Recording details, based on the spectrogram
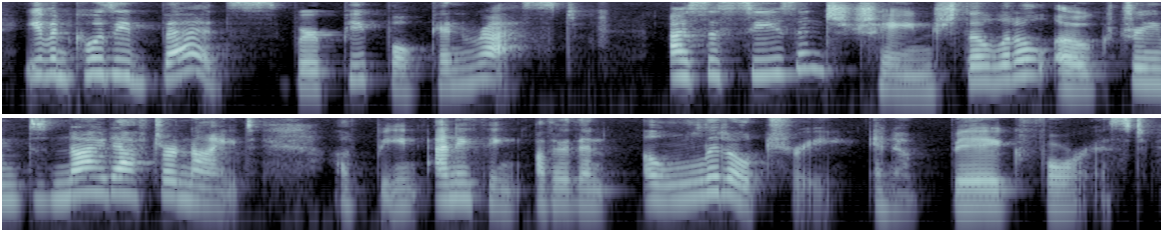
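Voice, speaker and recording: A woman reading a children's storybook aloud as its author, with deliberate, expressive scripted narration. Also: mid-range voice.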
